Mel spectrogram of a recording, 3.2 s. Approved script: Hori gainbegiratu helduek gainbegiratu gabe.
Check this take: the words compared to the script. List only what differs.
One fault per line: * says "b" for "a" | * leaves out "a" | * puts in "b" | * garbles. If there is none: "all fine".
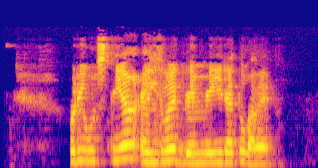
* says "guztia" for "gainbegiratu"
